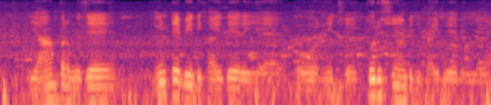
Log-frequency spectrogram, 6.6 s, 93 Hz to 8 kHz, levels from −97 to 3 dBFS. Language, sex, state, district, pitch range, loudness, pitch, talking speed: Hindi, male, Rajasthan, Bikaner, 90-110 Hz, -18 LUFS, 95 Hz, 155 wpm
